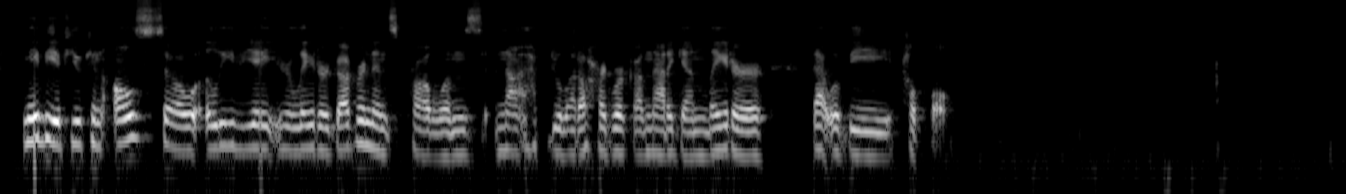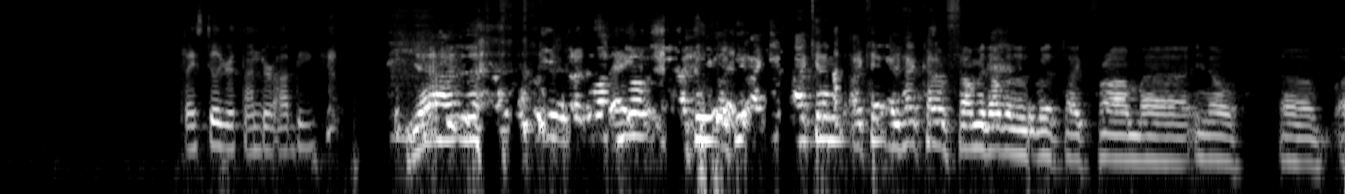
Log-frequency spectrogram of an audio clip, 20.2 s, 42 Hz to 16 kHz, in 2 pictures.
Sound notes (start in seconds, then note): 13.0 all laugh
